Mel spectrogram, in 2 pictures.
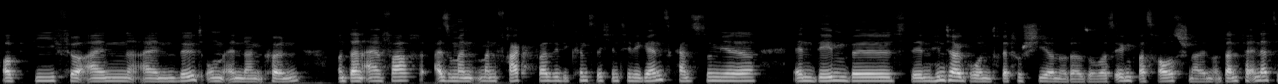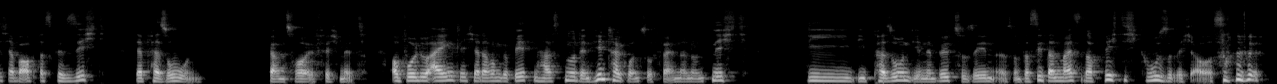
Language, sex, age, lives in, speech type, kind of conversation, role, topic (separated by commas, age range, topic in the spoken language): German, female, 25-29, Spain, conversation, unstructured, none, Was denkst du über künstliche Intelligenz?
